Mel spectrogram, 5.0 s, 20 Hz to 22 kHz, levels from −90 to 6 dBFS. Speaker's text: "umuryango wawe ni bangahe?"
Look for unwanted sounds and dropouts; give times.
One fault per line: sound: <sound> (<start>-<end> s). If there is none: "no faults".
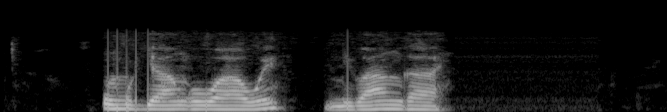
no faults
